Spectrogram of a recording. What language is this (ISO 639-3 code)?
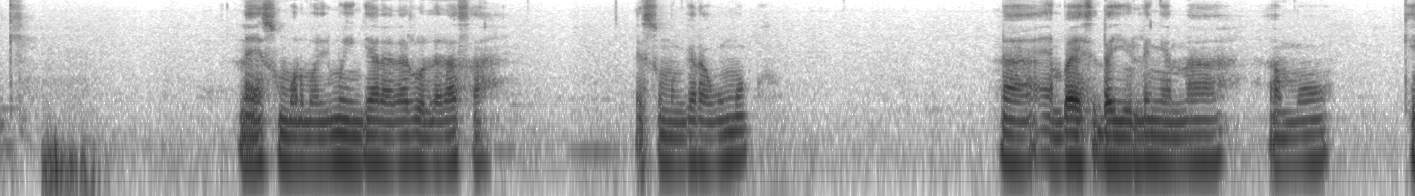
mas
